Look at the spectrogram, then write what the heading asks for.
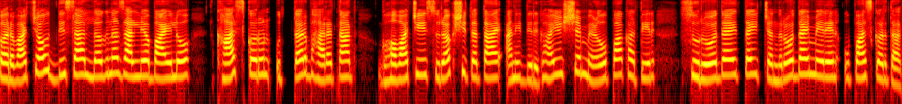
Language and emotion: Goan Konkani, neutral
